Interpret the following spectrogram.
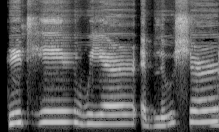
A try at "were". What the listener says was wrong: the pronunciation is were, not wear. Were.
